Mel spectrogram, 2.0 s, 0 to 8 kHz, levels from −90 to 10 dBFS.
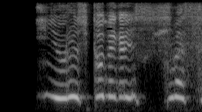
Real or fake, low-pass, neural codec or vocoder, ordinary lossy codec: fake; 7.2 kHz; codec, 16 kHz, 4 kbps, FunCodec, trained on Chinese and English, 50 frames a second; AAC, 48 kbps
